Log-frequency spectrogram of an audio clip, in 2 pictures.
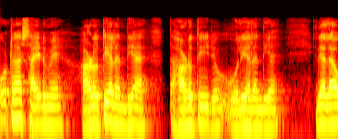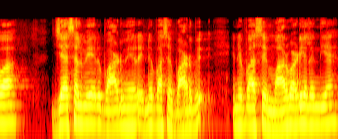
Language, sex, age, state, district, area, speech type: Sindhi, male, 60+, Rajasthan, Ajmer, urban, spontaneous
